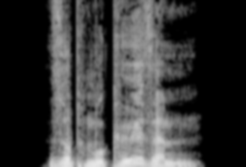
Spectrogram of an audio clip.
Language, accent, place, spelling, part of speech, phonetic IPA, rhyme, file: German, Germany, Berlin, submukösem, adjective, [ˌzʊpmuˈkøːzm̩], -øːzm̩, De-submukösem.ogg
- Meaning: strong dative masculine/neuter singular of submukös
